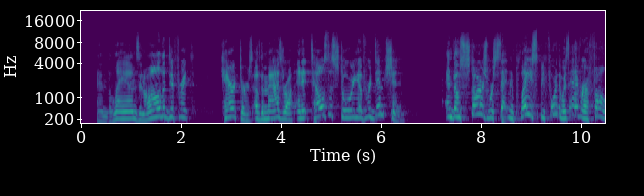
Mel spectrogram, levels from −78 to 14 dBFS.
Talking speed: 175 wpm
